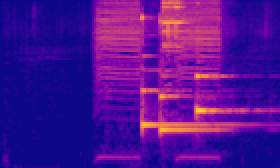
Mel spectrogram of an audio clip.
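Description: A two-note electronic chime: a short buzzy hiss, then a sharp ringing note about a second in and a higher one half a second later, each fading away.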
